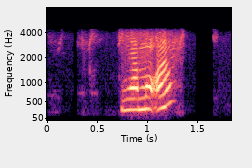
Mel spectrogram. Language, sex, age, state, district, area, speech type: Santali, female, 18-30, Jharkhand, East Singhbhum, rural, conversation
